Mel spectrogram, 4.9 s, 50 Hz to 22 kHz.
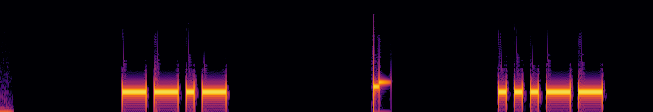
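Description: Morse code, heard as a keyed tone, about 20 wpm, 700 Hz. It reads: Q 3
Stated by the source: Single letter and number Morse drill at 20 wpm, from N4LCD.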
